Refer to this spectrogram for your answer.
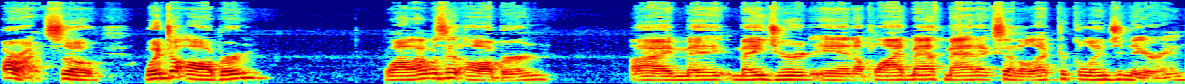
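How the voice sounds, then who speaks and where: Speaking with a Southern US accent, a man keeps a moderate pace with ordinary pitch variation. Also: fairly high pitch for a man. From US South, rural Tennessee and Alabama. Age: 70s. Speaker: radio engineer and professor. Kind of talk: podcast interview.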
